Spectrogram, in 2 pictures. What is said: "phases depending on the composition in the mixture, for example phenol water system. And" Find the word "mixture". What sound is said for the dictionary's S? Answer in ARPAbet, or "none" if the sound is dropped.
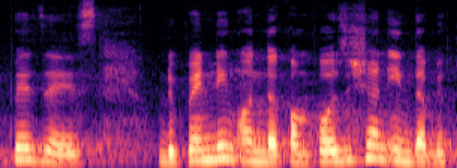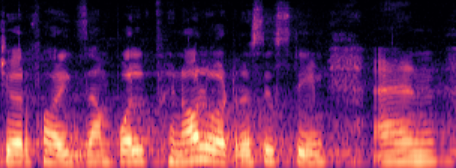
none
